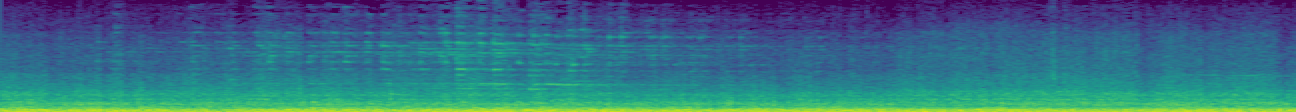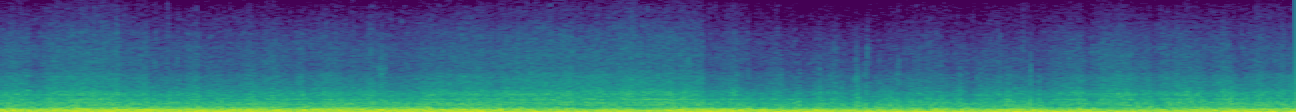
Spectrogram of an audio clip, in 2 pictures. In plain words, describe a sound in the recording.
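Wind rushes and buffets loudly against a microphone.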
